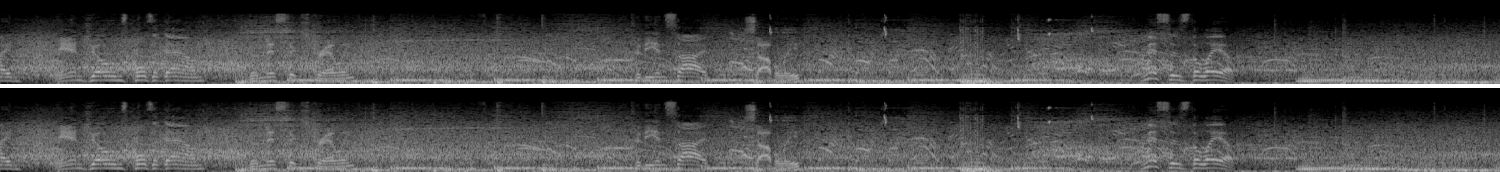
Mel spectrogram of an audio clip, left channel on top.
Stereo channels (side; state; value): both; identical; correlation 1.00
